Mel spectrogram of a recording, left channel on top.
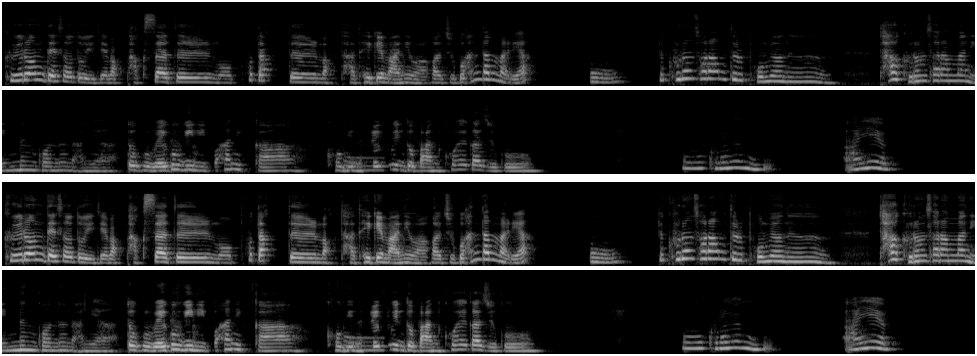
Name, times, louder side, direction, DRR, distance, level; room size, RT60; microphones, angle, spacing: voice 1, 0.0-5.3 6.6-8.4 8.8-12.8 13.1-15.1, right 5 dB, 75° right, 0.5 m, -30 dB
voice 2, 5.9-6.2 11.6-11.7 13.1-13.6 16.5-17.5 18.1-18.7, right 3 dB, 25° right, 0.3 m, -33 dB
3.6 x 2.4 x 3.6 m
head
